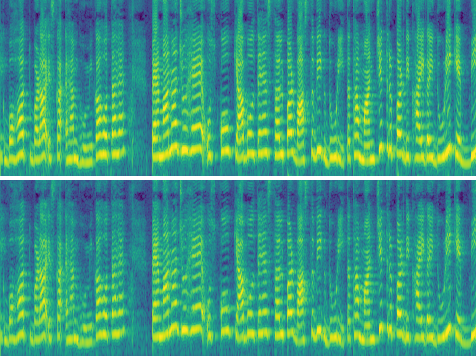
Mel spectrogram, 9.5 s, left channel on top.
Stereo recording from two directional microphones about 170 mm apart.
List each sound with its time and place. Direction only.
0.2 s a woman's voice: 30° left (ahead or behind)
